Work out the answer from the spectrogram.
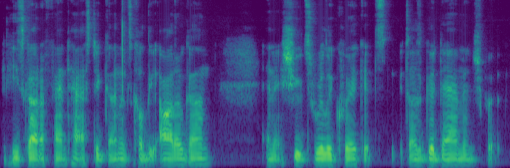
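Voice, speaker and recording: A man's voice: low voice, completely flat delivery, fast, a little hiss or hum. A tired young man giving casual gameplay commentary, rambling and drifting off on tangents. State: tired, yawning. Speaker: gaming channel host.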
